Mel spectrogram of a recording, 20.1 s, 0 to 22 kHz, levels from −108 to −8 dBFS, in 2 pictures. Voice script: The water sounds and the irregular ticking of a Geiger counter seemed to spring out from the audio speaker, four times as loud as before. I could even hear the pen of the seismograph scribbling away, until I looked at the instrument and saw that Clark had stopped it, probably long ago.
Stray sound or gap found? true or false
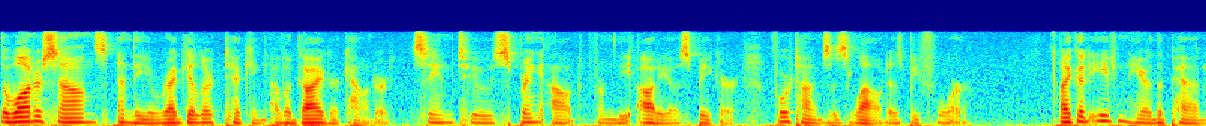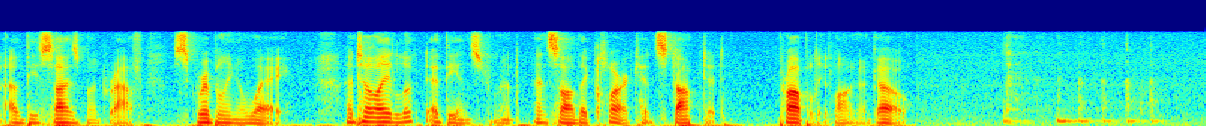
true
